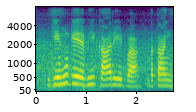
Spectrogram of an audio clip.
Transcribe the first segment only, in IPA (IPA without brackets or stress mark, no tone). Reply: ɡ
